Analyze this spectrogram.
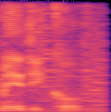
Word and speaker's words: médico: Por ejemplo, en la palabra médico, la sílaba tónica es la penúltima y no termina en N, S o vocal, por lo que se coloca una tilde en la E.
